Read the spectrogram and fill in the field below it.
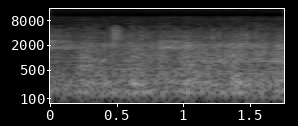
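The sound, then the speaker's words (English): A train rolls along the rails with a steady rumble and a faint rhythmic clatter, continuous and fairly loud throughout, with no voices. “I was afraid you missed the train.”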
